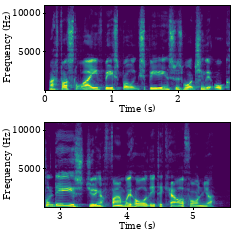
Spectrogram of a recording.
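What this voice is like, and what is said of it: Glasgow Scottish accent. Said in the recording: “as you can probably tell from the accent, I'm a Glasgow lad”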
